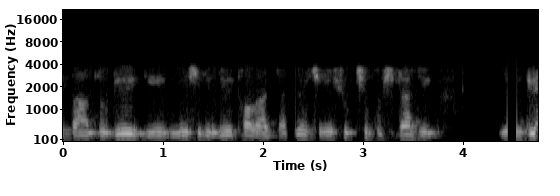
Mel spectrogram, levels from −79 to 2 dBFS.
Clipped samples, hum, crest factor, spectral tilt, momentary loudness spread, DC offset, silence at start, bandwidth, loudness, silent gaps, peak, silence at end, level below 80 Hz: under 0.1%; none; 18 dB; -7.5 dB/octave; 9 LU; under 0.1%; 0 s; 4.2 kHz; -36 LUFS; none; -18 dBFS; 0 s; -78 dBFS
